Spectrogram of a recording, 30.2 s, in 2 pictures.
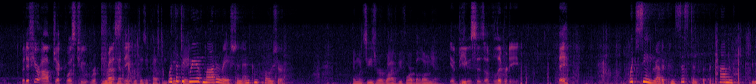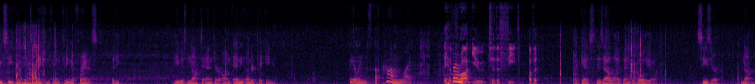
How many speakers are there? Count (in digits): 3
